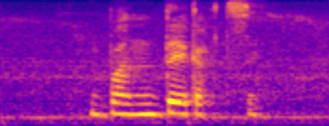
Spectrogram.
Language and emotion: Russian, angry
